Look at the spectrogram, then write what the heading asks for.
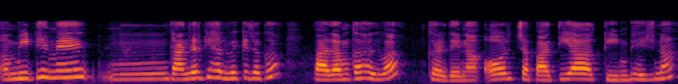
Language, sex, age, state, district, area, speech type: Hindi, female, 18-30, Madhya Pradesh, Betul, urban, spontaneous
